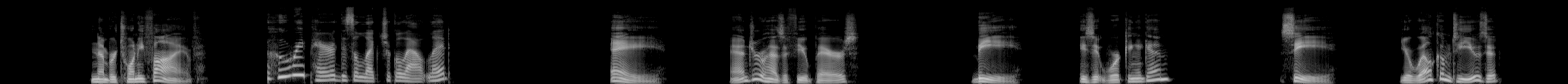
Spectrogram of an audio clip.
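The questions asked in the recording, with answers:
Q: Who repaired this electrical outlet?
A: B: Is it working again?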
